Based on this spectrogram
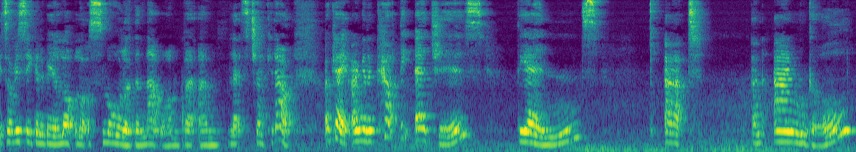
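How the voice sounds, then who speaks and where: A woman speaks at a moderate pace with lively intonation, her voice carrying audible room echo over noticeable background noise. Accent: British. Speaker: pottery teacher. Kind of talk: tutorial.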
